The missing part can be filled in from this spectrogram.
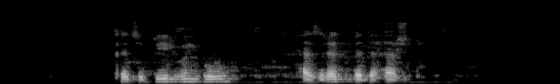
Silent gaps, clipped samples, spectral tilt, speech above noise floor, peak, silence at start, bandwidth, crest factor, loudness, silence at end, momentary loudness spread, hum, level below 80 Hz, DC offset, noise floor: none; under 0.1%; -7.5 dB/octave; 65 dB; -8 dBFS; 1.15 s; 7.6 kHz; 20 dB; -25 LUFS; 1.5 s; 7 LU; none; -74 dBFS; under 0.1%; -89 dBFS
